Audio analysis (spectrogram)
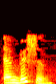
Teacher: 注意字母 A 的读音是梅花 A，整个单词的重音在第二个音节上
